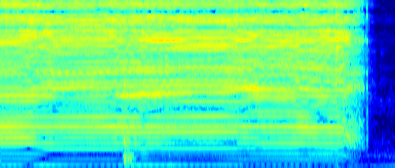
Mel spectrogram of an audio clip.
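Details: Andis Masters cordless clipper after a temporary fix: steady even buzz with a clean pitch, no rattle or chatter, then winds down when switched off; running normally.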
